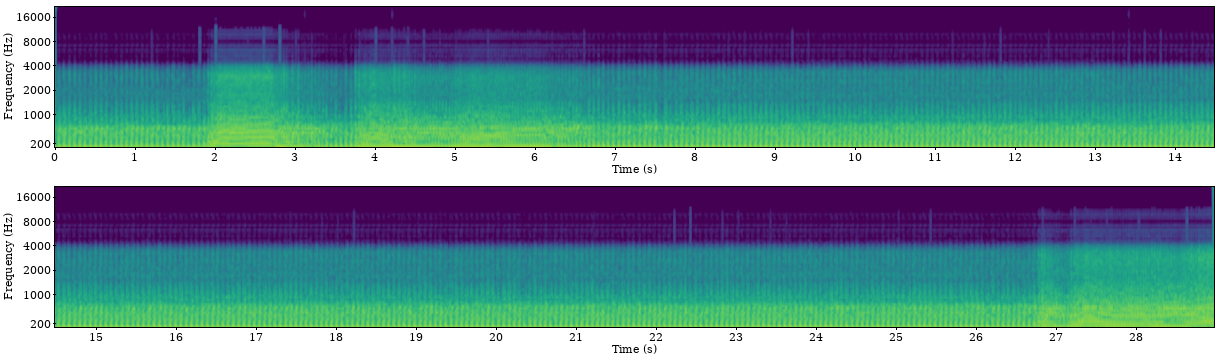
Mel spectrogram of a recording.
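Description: Dirt bike engine idling steadily, with a short blip of the throttle about two seconds in and rising revs near the end as the bike pulls away.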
